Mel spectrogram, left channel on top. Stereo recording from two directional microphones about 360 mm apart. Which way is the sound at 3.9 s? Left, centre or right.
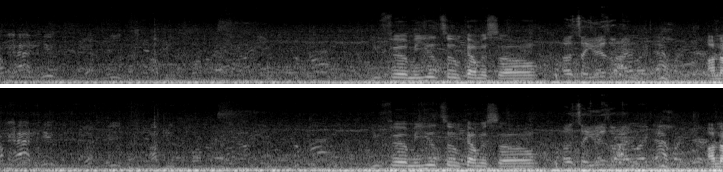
Centre.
